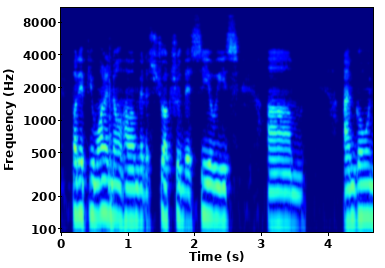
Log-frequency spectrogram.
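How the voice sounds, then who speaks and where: A man talks quietly at a moderate pace. His medium pitch stays fairly even in intonation. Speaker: youtuber reading books aloud. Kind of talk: casual vlog intro. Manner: quiet, hushed; hesitant, many ums.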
